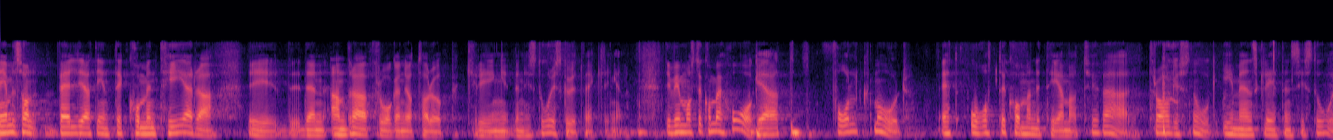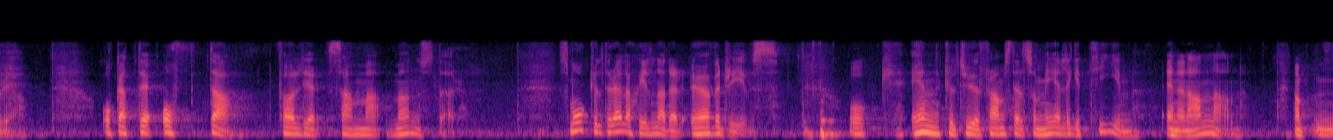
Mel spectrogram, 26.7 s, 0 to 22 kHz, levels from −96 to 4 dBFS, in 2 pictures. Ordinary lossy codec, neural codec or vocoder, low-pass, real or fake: none; none; 7.2 kHz; real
